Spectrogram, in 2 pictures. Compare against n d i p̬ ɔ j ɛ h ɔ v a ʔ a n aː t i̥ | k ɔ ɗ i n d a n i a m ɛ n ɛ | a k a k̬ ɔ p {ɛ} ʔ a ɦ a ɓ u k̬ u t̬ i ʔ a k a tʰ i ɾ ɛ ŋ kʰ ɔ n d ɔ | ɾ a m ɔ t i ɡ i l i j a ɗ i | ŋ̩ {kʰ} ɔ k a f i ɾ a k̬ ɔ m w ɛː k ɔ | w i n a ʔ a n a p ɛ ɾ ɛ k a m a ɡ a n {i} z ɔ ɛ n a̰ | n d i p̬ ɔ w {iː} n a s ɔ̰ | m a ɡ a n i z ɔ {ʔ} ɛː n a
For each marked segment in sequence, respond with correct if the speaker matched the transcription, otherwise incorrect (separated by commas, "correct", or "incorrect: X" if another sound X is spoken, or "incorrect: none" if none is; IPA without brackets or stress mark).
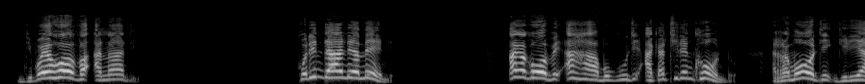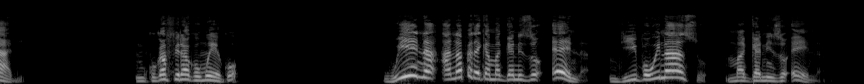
correct, incorrect: k, correct, incorrect: i, correct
